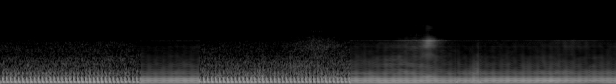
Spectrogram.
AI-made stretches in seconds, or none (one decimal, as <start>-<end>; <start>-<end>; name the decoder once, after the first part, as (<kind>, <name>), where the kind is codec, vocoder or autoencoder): 1.4-2.0 (vocoder, Vocos); 3.5-6.2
